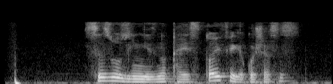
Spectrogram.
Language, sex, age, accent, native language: Uzbek, male, 18-24, Toshkent shahri, Uzbek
